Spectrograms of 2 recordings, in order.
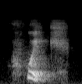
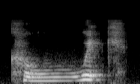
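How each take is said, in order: First: The word is said at a normal speed. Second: The word is said slowly and drawn out. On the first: "the second time normal pace" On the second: "I'll do the first time slowly"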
